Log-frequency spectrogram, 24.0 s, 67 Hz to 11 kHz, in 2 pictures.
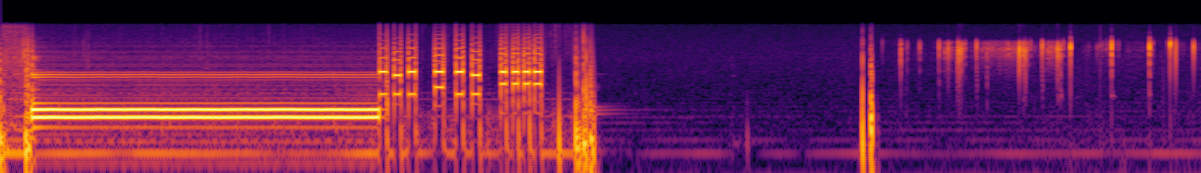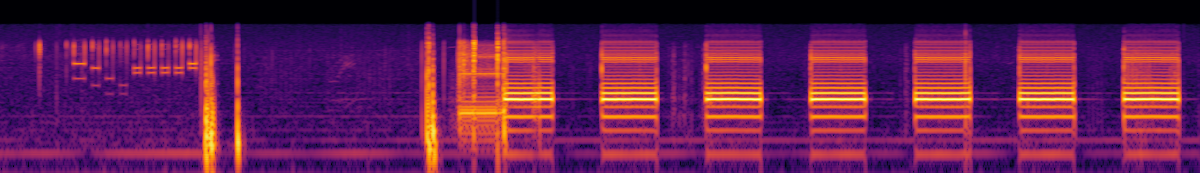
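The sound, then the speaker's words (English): Telephone exchange line signals on a call dialing four zeros and rerouted through a tandem office: a steady buzzing tone, a run of rapid revertive pulse clicks and buzzy bursts, then a series of regular tone bursts. “We're dialing 0000 as the last four digits, which means the revertive pulse part is very fast.”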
